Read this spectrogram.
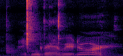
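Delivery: ordinary delivery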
